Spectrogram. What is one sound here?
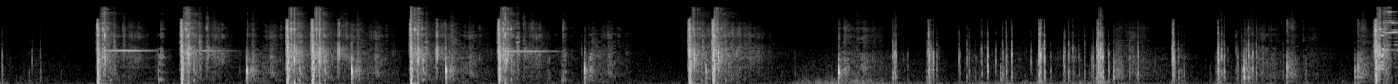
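A shotgun fires loud shots in quick bursts outdoors.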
